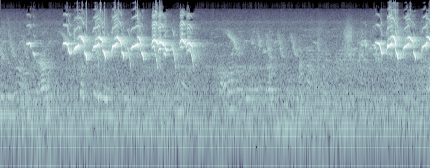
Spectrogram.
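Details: Forest song of an Oriental magpie-robin: a fast phrase of bright, high whistles and chips for about three seconds, a quiet gap, then another burst near the end.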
